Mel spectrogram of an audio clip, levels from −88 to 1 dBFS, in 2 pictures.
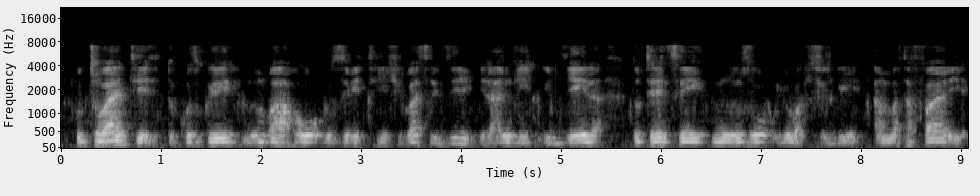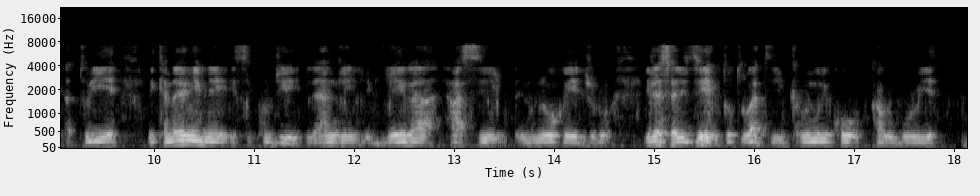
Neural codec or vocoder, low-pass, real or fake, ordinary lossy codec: codec, 16 kHz, 4.8 kbps, FACodec; 7.2 kHz; fake; AAC, 48 kbps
